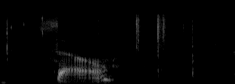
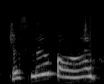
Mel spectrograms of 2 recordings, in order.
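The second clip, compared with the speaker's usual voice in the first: soft teasing repeat; 8 semitones higher, 3 dB quieter, slower than usual. Acted. Repeats brush-off, softer.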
